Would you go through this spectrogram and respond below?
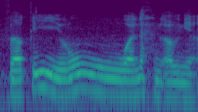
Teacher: Okey, di sini hukumnya idgham ma'al gunnah ataupun idgham bi gunnah. Kita masukkan ke dalam huruf waw berserta dengan gunnah.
